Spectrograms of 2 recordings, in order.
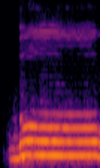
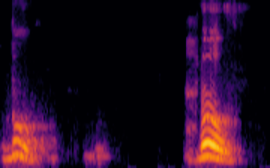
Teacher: yang lebih panjang waw mat dia datang daripada rongga mulut.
